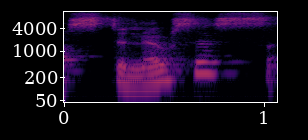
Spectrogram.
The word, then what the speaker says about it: stenosis: um, so you were diagnosed with spinal stenosis.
